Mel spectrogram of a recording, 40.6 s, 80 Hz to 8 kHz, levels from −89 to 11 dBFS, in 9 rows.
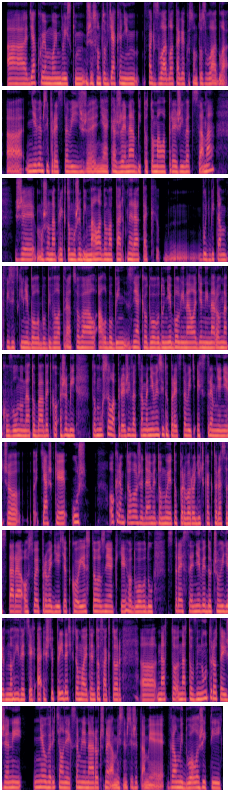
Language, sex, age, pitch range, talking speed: Slovak, female, 20-39, 180-195 Hz, 195 wpm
